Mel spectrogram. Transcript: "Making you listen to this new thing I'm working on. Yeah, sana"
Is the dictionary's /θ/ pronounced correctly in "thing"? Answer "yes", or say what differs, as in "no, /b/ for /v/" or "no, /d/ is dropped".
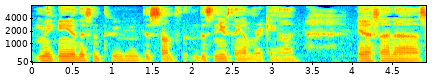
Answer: yes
